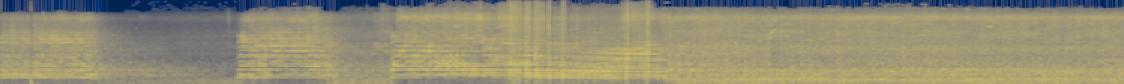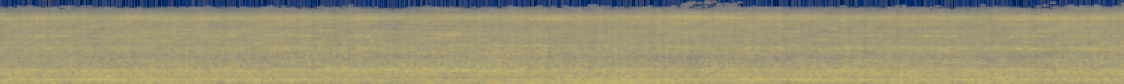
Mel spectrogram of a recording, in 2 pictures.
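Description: A CSX diesel freight locomotive sounds its multi-tone air horn in three blasts for the grade crossing, the last and loudest dropping in pitch as the locomotive passes. The horn stops about nine seconds in, and the freight cars roll by with a steady rumble and clatter of wheels on the rails.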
